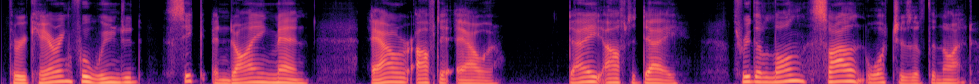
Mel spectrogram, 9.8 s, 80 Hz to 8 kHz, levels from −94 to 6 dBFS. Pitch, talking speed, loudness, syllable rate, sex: 145 Hz, 135 wpm, -20 LUFS, 3.8 syllables/s, male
